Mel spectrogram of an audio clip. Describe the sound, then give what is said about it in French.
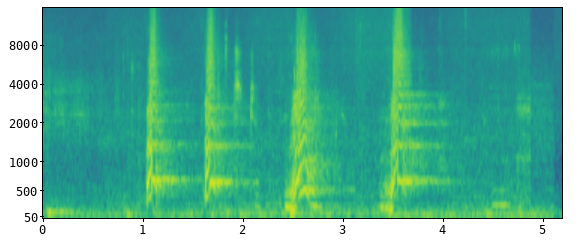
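A Lapponian herder dog barks four times. The barks are sharp and fairly loud, about a second apart, and each has a short ringing tail over a low, steady background noise. “Il s'appelle Meiko parce que c'est un chien de Laponie”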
